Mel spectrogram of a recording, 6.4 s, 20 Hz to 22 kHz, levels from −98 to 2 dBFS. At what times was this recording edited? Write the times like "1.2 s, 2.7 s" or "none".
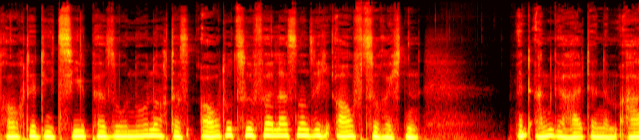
5.0 s

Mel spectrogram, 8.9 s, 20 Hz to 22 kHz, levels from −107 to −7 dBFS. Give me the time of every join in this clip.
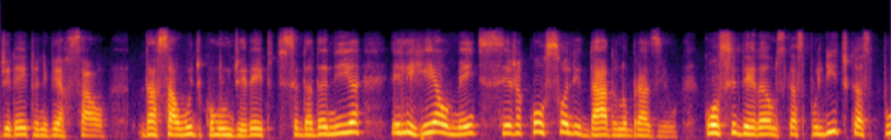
6.9 s

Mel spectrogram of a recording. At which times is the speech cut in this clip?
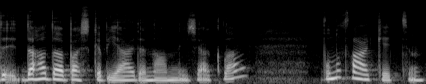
3.2 s

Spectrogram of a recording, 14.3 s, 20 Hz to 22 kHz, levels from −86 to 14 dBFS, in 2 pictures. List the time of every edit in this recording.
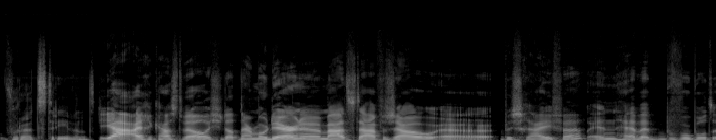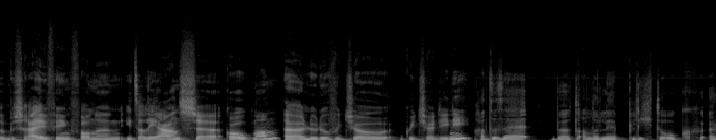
5.9 s, 11.9 s

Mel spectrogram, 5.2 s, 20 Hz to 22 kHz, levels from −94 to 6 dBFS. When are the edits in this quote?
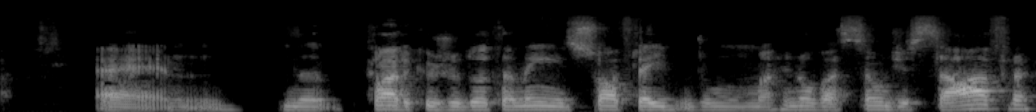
3.4 s

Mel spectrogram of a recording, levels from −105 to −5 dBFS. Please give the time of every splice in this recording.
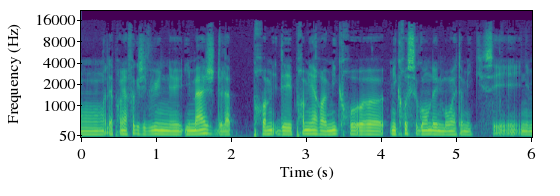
none

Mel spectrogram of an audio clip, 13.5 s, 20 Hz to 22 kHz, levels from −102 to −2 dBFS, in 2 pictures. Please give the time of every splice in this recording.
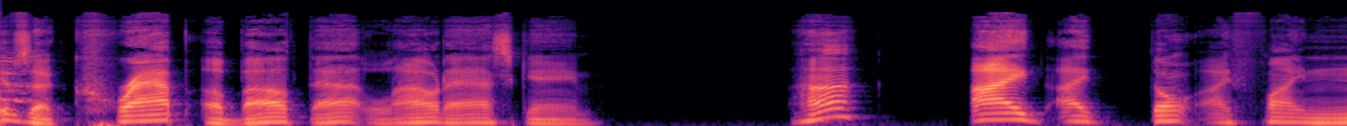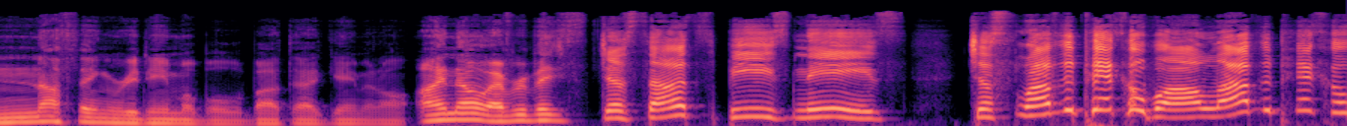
5.2 s

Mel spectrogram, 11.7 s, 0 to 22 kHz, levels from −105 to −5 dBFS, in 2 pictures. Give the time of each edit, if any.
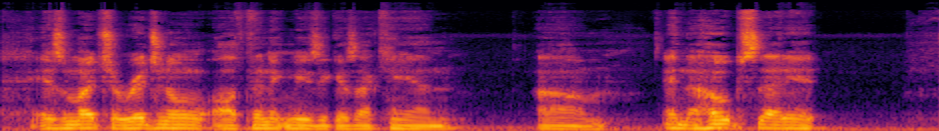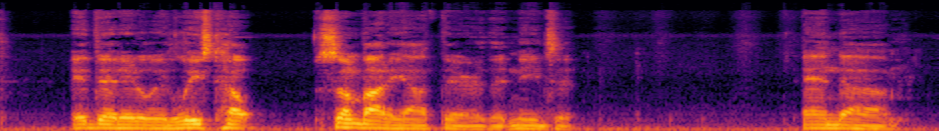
none

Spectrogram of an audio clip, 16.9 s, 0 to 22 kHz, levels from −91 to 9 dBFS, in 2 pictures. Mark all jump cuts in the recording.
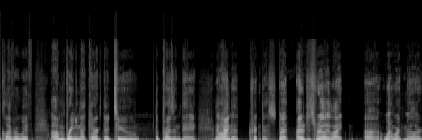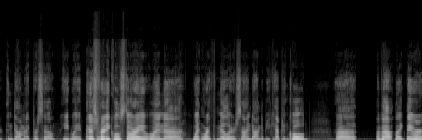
5.5 s, 10.2 s, 12.3 s

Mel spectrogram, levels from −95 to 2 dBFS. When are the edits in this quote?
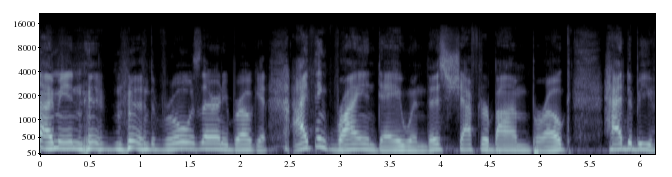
2.5 s

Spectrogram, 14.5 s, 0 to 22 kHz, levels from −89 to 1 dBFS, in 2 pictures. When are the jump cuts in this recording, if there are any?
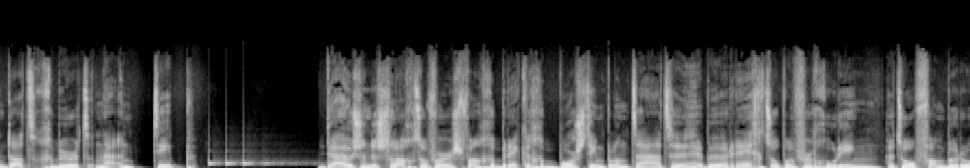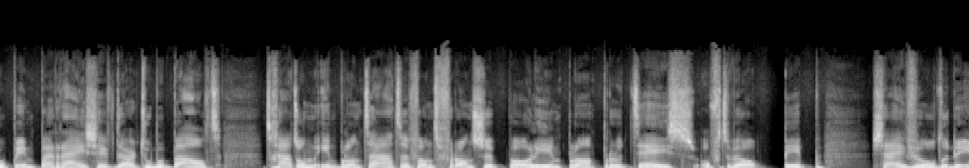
none

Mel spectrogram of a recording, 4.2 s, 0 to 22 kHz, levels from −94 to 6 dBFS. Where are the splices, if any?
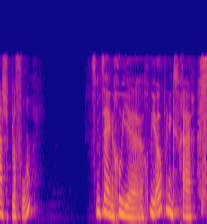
none

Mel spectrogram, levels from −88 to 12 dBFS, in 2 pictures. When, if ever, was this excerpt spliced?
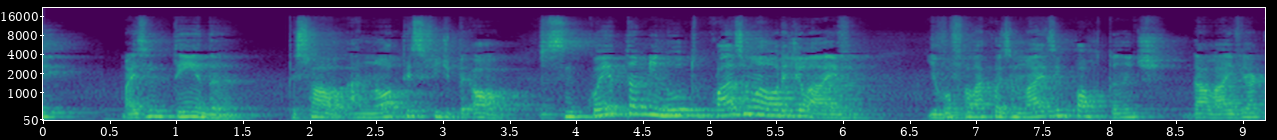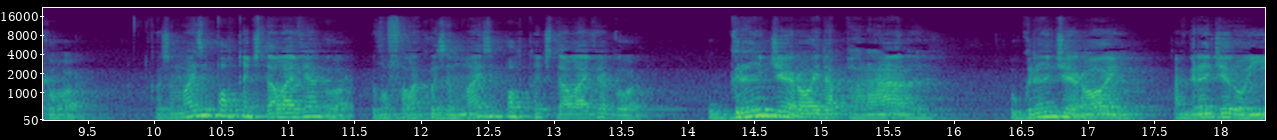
3.7 s, 11.5 s

